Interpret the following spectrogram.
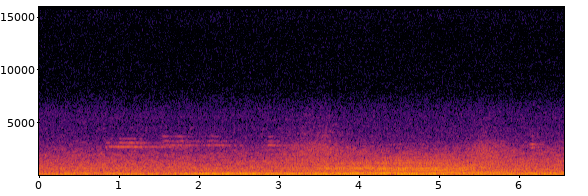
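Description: Steady low background rumble, getting slightly louder about halfway through, with a few faint high tones about a second in.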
